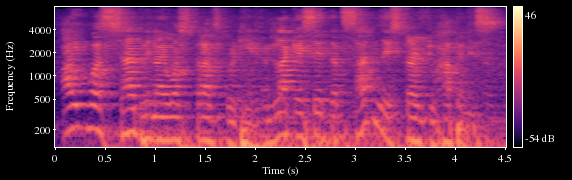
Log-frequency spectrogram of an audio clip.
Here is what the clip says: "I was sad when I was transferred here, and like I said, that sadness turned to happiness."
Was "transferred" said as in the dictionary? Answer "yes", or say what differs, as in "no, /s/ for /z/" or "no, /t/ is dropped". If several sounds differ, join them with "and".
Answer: no, /p/ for /f/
